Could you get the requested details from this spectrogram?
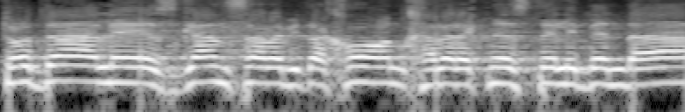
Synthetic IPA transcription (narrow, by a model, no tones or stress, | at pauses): t̪od̪alezɡansaɾabit̪aχonχaveɾaknest̪elibend̪a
